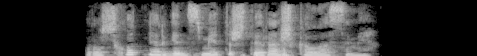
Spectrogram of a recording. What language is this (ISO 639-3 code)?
chm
